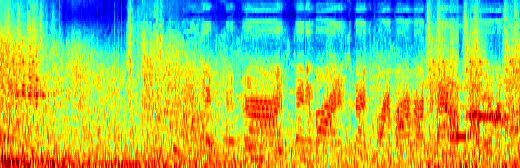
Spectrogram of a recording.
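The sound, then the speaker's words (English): A detonated charge explodes in a video game, a heavy booming blast with dense rumbling and crackling debris noise that fills the whole stretch at high loudness, dipping only briefly before carrying on. “The charge is set and ready to detonate. It's all yours, boss. Alright, back up. Anytime, boss. Go ahead and punch it.”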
